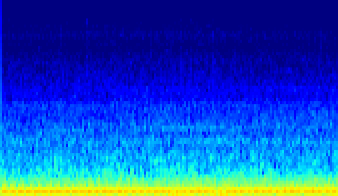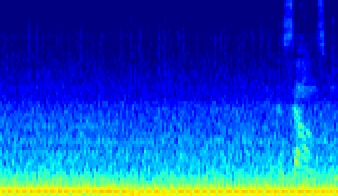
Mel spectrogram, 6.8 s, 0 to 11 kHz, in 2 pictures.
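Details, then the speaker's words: Chevrolet C10 with 454 big-block V8, after adjusting a loose valve for an engine tick, driving under light load while warming up: steady even low rumble, no ticking or knocking; sounds much better, running normally. "much better though"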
